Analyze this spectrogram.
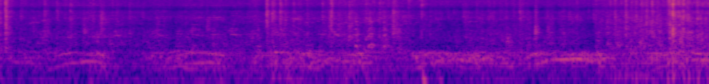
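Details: Meulemans racing pigeons cooing in a backyard loft: deep, rolling, arched coos repeat roughly once a second from several birds at once over a steady low hum of the loft.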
